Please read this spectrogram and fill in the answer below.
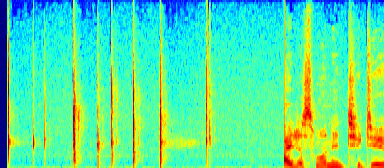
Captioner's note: snap snap snap snap snap clap clap clappity clap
